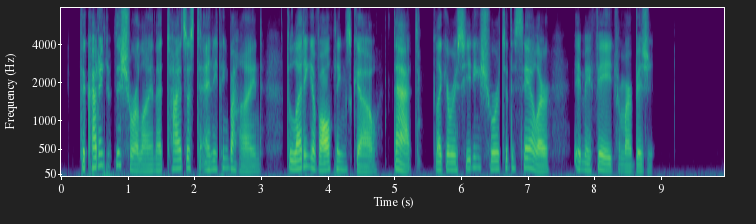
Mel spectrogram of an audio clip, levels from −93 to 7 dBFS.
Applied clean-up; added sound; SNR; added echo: neural diffusion model UNIVERSE++.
